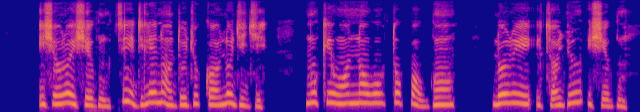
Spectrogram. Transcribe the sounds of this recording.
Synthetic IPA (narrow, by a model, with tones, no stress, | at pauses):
i˨ʃe˧o˧ɾo˦i˨ʃe˧ɡũ˨ti˨˦i˦˨di˨˦le˦˨nãː˦˨do˧d͡ʒu˦kɔ˧lo˦˨d͡ʒi˧d͡ʒi˨ | mõ˦ki˦w̃ɔ̃˧nɔ̃˦wo˦to˦k͡pɔ˦˨ɡɔ̃˧˦ | lo˦ɾi˦i˦˨tɔ˨˦d͡ʒu˦i˦˨ʃe˧ɡũ˨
